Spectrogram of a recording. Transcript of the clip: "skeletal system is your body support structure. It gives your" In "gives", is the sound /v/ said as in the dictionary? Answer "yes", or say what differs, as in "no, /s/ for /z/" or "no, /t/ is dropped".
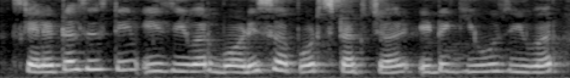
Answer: no, /v/ is dropped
